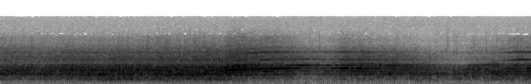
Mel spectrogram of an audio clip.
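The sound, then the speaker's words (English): A steam locomotive rumbles along steadily, its heavy rolling roar continuous throughout, with thin whining tones rising out of the noise midway before easing back into the churn. “Roll, you engine, roll.”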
